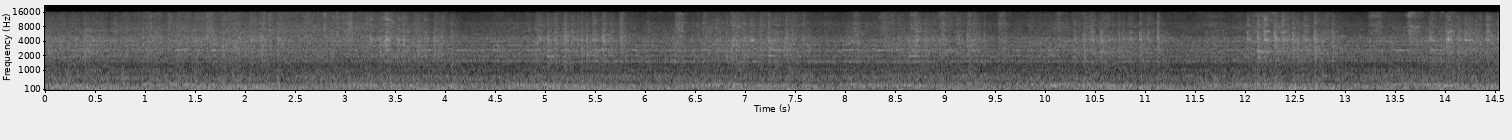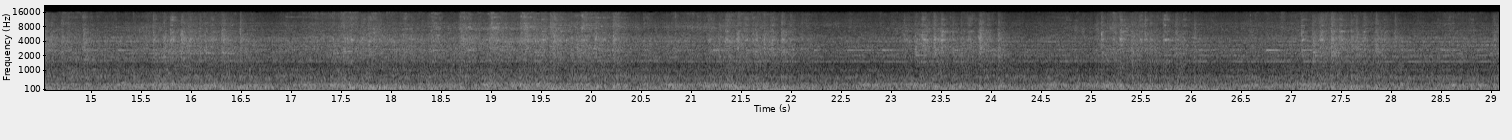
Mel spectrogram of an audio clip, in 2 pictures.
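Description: Union Pacific grain train's covered hopper cars rolling past, their steel wheels on the rails making a steady, continuous rumble.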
